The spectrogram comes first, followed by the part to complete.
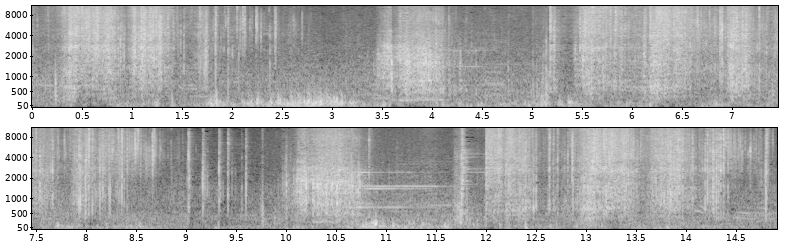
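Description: A steel shovel blade digging into a bulk bag of rounded river rock, scooping again and again, one scoop every second or two. Each scoop is a crunching clatter of stones grinding against the blade and each other.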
